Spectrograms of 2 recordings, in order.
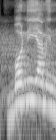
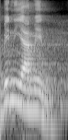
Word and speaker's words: বিনিয়ামিন: ভাই ইউসুফ আর বিনিয়ামিন বনি ইয়ামিন না একটু উচ্চারণ শিখেন বিনিয়ামিন শব্দটা কি কন তো বিনিয়ামিন আর বনিয়ামিন কেউ নাম রাখলে বনিয়ামিন বললে বিনিয়ামিন বিনিয়ামিন দুই ভাই আর উনার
